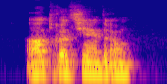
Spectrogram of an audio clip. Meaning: first-person plural simple future of entretenir
- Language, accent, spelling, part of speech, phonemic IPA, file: French, Canada, entretiendrons, verb, /ɑ̃.tʁə.tjɛ̃.dʁɔ̃/, LL-Q150 (fra)-entretiendrons.wav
